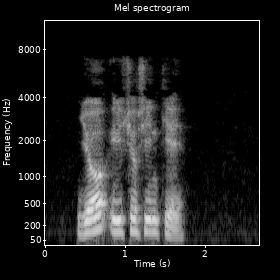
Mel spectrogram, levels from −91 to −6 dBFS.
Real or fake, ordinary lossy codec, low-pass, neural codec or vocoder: real; AAC, 48 kbps; 7.2 kHz; none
